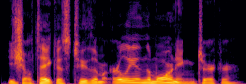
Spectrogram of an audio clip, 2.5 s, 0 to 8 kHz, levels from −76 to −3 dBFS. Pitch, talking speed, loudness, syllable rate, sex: 120 Hz, 270 wpm, -17 LUFS, 6.3 syllables/s, male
